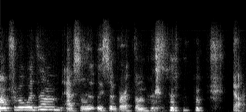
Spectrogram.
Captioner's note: chuckling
